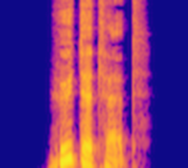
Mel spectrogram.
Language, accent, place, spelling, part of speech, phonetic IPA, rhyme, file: German, Germany, Berlin, hütetet, verb, [ˈhyːtətət], -yːtətət, De-hütetet.ogg
- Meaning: inflection of hüten: 1. second-person plural preterite 2. second-person plural subjunctive II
